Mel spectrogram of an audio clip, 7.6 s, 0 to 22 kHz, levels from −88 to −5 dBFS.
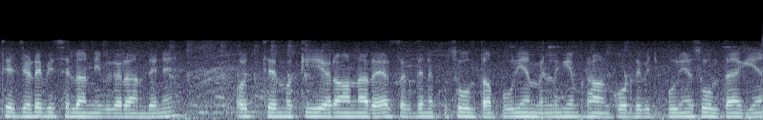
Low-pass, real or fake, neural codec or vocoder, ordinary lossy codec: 5.4 kHz; real; none; none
